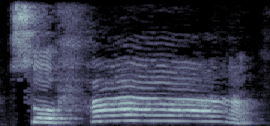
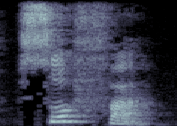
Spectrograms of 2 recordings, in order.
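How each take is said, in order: First: High, long-held final fá in sofá; calling out sofá. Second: Said in the usual way. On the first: Shown as a demonstration. Teacher showing how to find stress, sofá called out long. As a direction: call sofá, stretching the stressed fá. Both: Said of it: "É só chamar a palavra".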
